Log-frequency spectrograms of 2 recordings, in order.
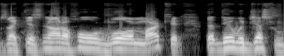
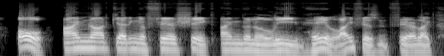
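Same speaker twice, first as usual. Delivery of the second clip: ordinary talk, nothing marked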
